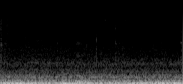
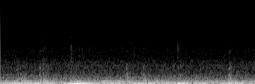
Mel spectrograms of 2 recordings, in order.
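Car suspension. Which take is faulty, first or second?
second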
